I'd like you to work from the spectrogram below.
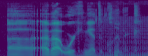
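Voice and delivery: usual speaking voice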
